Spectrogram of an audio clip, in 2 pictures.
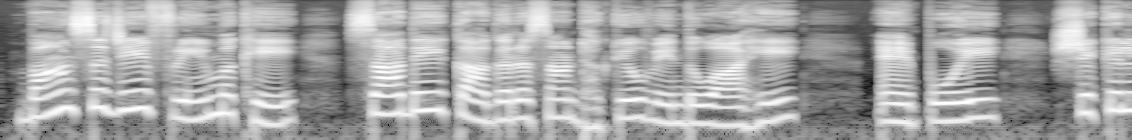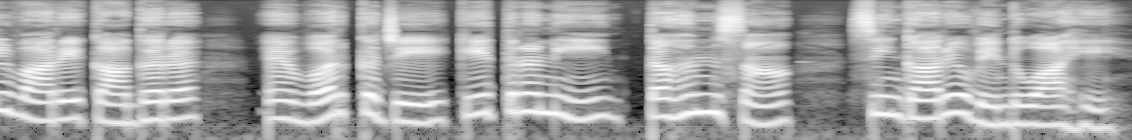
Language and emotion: Sindhi, neutral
